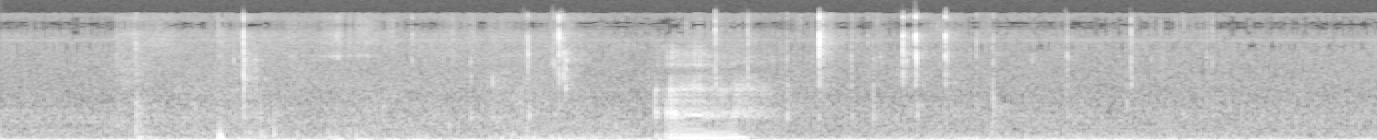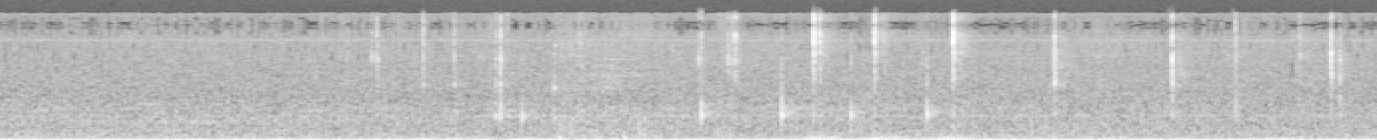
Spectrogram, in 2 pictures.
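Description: Soft menu clicks tick one after another.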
